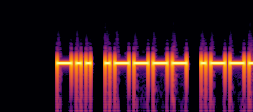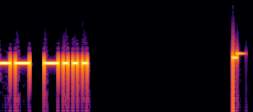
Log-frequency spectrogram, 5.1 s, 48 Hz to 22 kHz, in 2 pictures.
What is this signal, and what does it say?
Morse code, heard as a keyed tone, about 25 wpm, 700 Hz. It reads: D11B
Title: Four Challenging Letter-Number Combinations 25wpm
